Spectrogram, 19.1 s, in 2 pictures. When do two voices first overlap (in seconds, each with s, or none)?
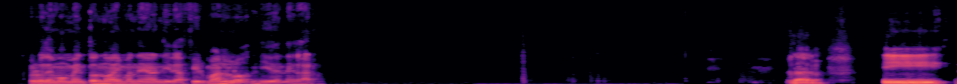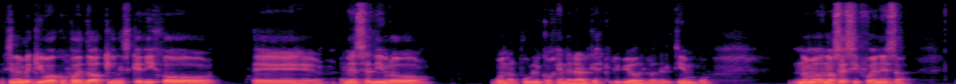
none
